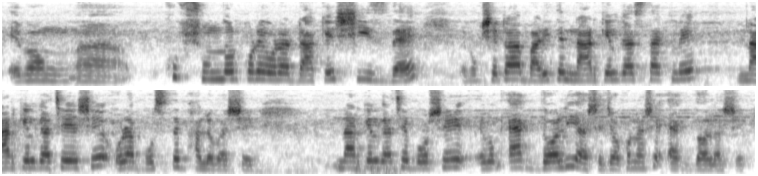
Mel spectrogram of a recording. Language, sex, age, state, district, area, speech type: Bengali, female, 60+, West Bengal, Purba Bardhaman, urban, spontaneous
